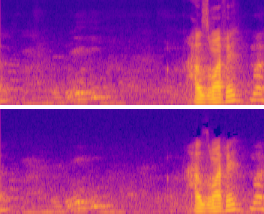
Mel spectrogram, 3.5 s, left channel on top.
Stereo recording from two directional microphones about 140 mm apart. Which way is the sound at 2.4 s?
25° left (ahead or behind).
